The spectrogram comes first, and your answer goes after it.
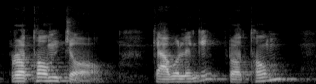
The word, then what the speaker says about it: চ: ठीक है दोस्तों, हिंदी असमिया और हिंदी में असमिया वाला उच्चारण। ठीक है, अब जैसे च, हम इसको पढ़ेंगे च, लेकिन असमिया में पढ़ेंगे चो, प्रथम चो।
